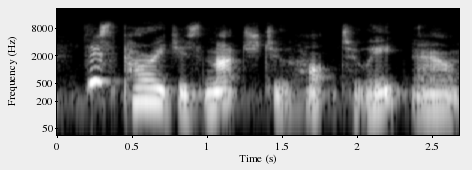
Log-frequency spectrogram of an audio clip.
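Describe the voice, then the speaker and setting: This is a put-on character voice with a raspy sound. The speaker keeps a moderate pace. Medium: read story.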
